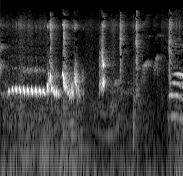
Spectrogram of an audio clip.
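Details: White-rumped shama from Borneo, excited at seeing a rival, singing in one place: a fast, even trill of about a dozen low whistled notes, then mixed slurred whistles and clicks.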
